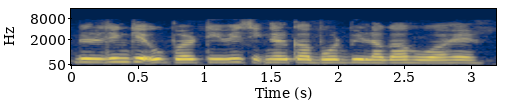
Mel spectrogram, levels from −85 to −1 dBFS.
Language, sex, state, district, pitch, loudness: Hindi, female, Arunachal Pradesh, Papum Pare, 205 Hz, -17 LUFS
